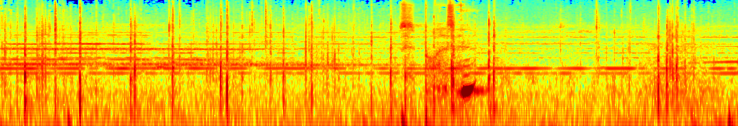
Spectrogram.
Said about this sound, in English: It's raining, as you can probably hear.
